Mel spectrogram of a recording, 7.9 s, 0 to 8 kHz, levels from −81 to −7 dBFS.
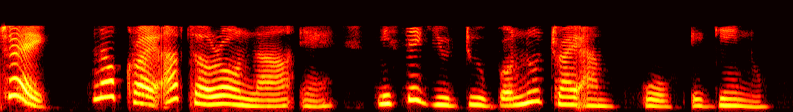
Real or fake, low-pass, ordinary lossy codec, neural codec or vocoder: fake; 7.2 kHz; AAC, 16 kbps; codec, 16 kHz, 1 kbps, X-Codec, WavLM features, trained on Multilingual LibriSpeech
